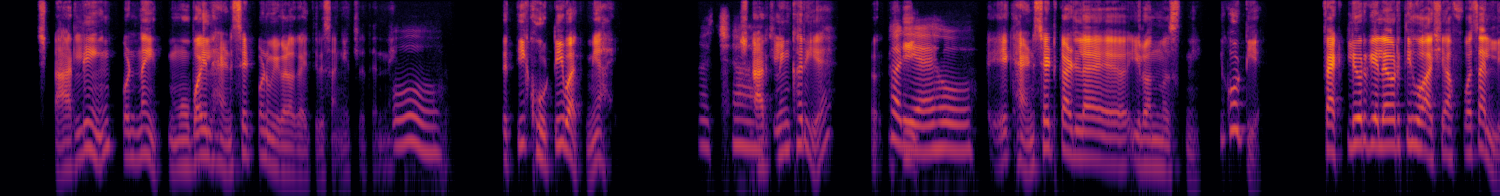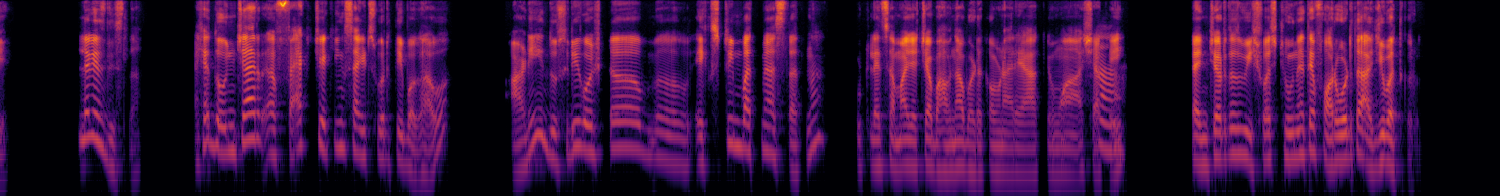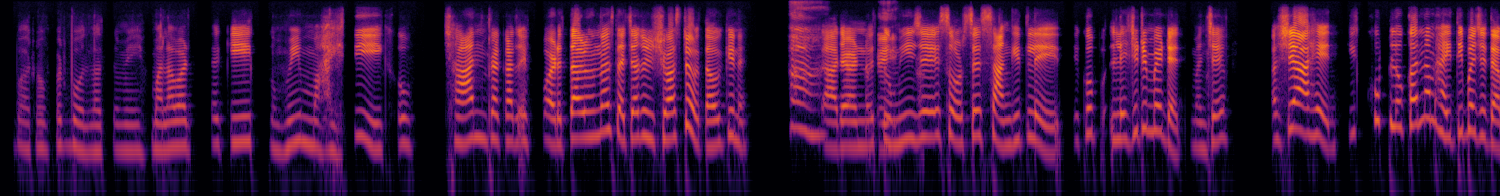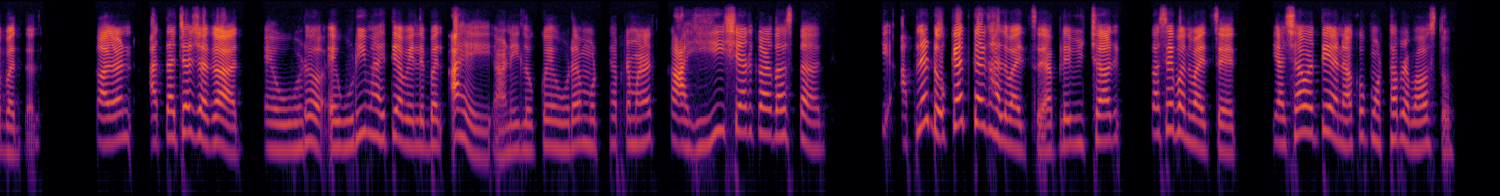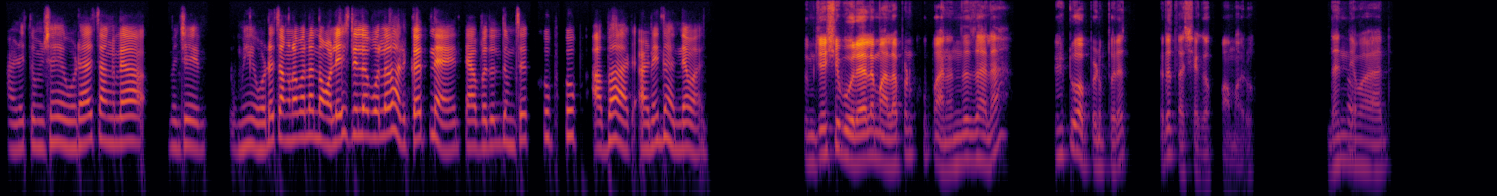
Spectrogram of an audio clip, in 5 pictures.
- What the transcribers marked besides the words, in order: in English: "हॅन्डसेट"; in English: "हँडसेट"; in English: "फॅक्ट चेकिंग"; in English: "एक्स्ट्रीम"; in English: "फॉरवर्ड"; other background noise; laughing while speaking: "माहिती"; laughing while speaking: "ठेवता, हो की नाही?"; in English: "लेजिटिमेट"; in English: "शेअर"
- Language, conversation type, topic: Marathi, podcast, निवडून सादर केलेल्या माहितीस आपण विश्वासार्ह कसे मानतो?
